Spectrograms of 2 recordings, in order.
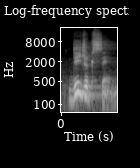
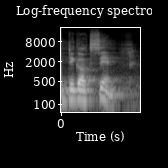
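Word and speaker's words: digoxin: Пациент, который тоже принимает диджоксин, мы так произносим, диджоксин, по-русски дигоксин, мы должны делать эко.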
